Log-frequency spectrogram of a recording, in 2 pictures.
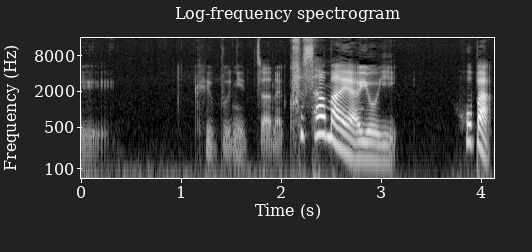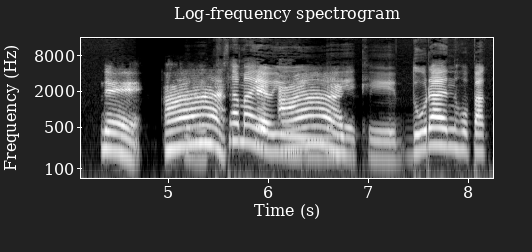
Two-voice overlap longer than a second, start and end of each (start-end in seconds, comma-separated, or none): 5.1-6.8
